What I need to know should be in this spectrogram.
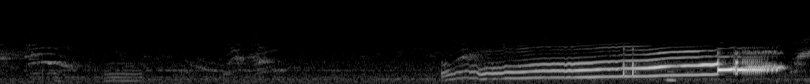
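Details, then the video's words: Small young dog howling: after a quiet start, a loud drawn-out tonal howl rises steadily in pitch for about three seconds, rich in harmonics, ending in a brief strained peak. "Ittybitty howling"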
